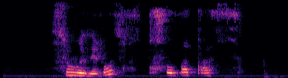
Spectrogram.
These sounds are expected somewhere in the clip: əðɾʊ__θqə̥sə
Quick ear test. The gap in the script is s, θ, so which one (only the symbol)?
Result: θ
